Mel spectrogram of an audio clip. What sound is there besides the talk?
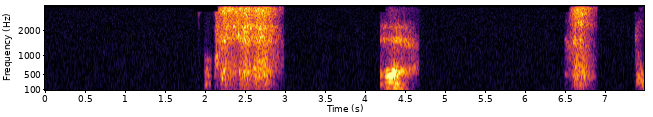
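person blowing their nose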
